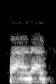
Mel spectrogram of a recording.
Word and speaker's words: farad: Farad. En honor ¿a quién? A Faraday, a Michael Faraday. En plural se escribe con la S. ¿Ok? Farad. No existen los faradios. Es farad.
